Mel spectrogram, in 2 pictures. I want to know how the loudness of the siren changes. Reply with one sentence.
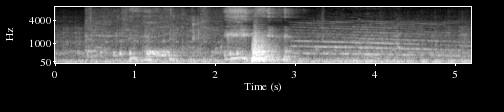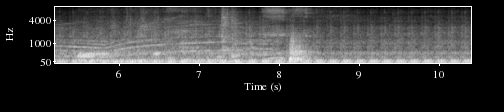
The volume of the siren goes down.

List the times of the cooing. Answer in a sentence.
The cooing can be heard from 0.3 to 2.4 s and from 5.5 to 7.5 s.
